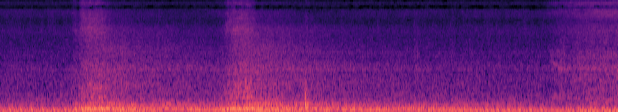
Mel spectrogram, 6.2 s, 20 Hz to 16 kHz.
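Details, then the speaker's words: 1986 Oldsmobile Cutlass 442 G-body after exhaust leak repair: two smooth throttle blips over a quiet, even idle, no ticking or puffing, exhaust sealed and engine smooth as a sewing machine. "all right now you can hear how quiet it is it's a lot smoother now see i put my arkansas plates the market's outplays now listen to the engine and sound like a little sewing machine"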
